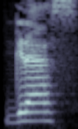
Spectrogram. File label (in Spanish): "gras", Silabas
